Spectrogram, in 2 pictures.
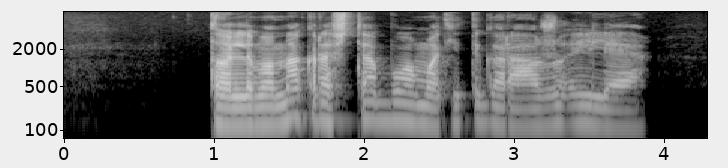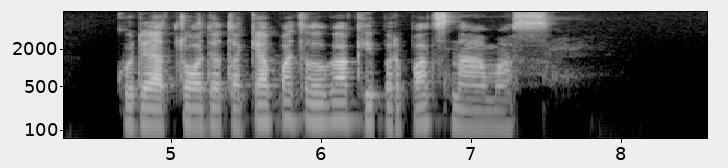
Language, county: Lithuanian, Kaunas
